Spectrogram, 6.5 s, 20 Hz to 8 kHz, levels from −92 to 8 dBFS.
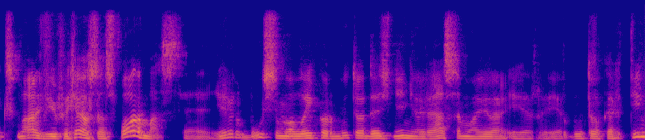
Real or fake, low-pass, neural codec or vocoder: fake; 7.2 kHz; codec, 16 kHz in and 24 kHz out, 1.1 kbps, FireRedTTS-2 codec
